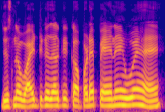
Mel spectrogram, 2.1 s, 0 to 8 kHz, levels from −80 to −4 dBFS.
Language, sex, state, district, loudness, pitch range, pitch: Hindi, male, Jharkhand, Garhwa, -9 LUFS, 170-185 Hz, 180 Hz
